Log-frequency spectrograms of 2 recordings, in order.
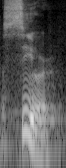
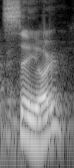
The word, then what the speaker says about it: siur: Now notice how it's spelled, siur. Not seyar. We were talking about seyar, which is sourdough. We're not talking about sourdough. We're talking about siur.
